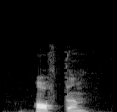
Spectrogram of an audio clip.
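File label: "овтӧм", Komi, male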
